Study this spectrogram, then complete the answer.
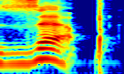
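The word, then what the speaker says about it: Szep: And his name is Jason Zepp. I guess it's a Hungarian name. You spell it capital S-Z-E-P. Jason Zepp.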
